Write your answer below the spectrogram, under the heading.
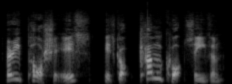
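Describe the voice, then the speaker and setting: A man's voice: on the high side, huge pitch swings, brisk, slightly rough, no echo, pitched above the performer's own voice, exaggerated voice. A man voicing a cheerful, deferential prison warden who rambles on and calls everyone sir. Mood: chatty.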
